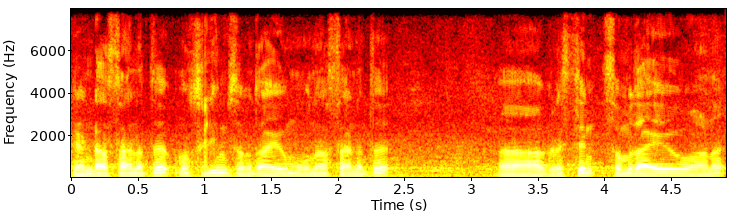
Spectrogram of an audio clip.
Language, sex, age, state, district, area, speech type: Malayalam, male, 60+, Kerala, Idukki, rural, spontaneous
